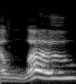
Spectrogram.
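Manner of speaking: acted angry, very loud yell. Retelling calling out again, getting mad: imitating own angry call. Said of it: "I'm starting to get really mad".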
